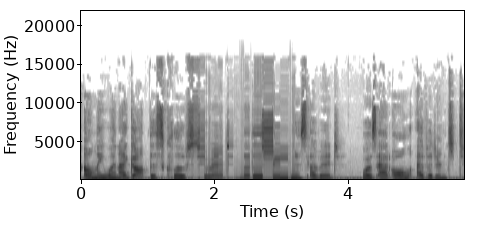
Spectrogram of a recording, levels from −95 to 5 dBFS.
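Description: From 1.66 s to 3.21 s the speech turns into a rigid, metallic buzz pitched at 93.8 Hz, still loosely tracking the syllables. This is robotic sound from repeated short buffers. The likely cause is audio arriving too infrequently, with the playback side filling the gaps by looping a fragment of about 10.7 ms. That period sets the fixed buzz pitch. Roughly 70 percent of the sound in this stretch is repeated rather than new.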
